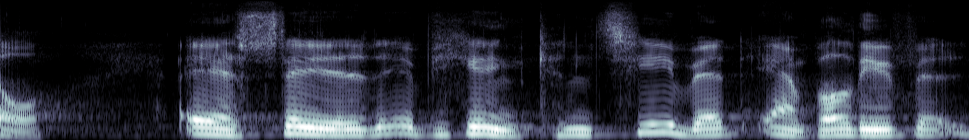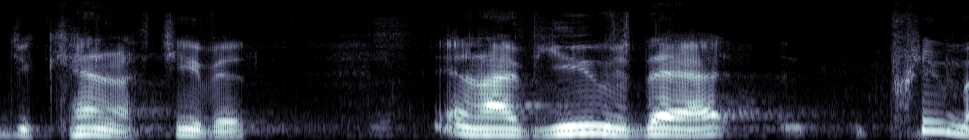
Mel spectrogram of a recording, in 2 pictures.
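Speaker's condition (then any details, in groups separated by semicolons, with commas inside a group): Ataxia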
